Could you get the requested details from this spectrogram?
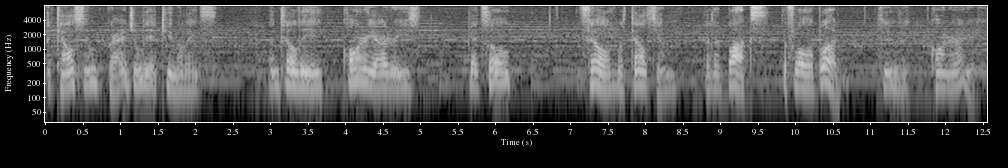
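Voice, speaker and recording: A man with a medium-pitched voice speaks at a moderate pace over background music, his pitch swinging very widely between long, frequent pauses. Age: 80s+. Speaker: lipid researcher, professor emeritus. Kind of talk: interview answer.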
